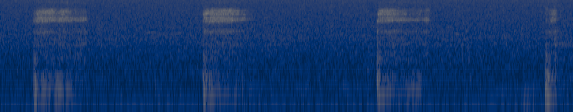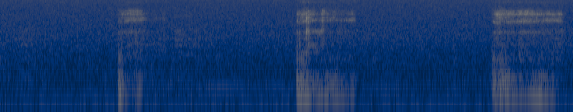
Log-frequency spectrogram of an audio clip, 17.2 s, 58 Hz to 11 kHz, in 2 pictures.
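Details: German Shepherd puppy snoring while asleep: irregular snorting snores, about 20 per minute, each a low rattling breath with a soft whistling hiss.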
